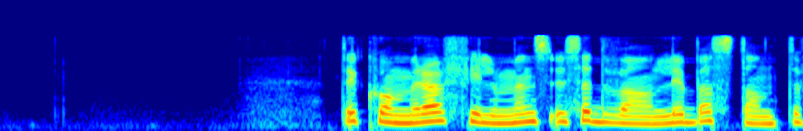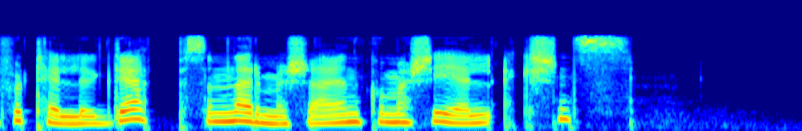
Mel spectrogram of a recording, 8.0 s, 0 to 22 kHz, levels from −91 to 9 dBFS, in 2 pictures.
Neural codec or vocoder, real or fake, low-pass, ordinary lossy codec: none; real; none; none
